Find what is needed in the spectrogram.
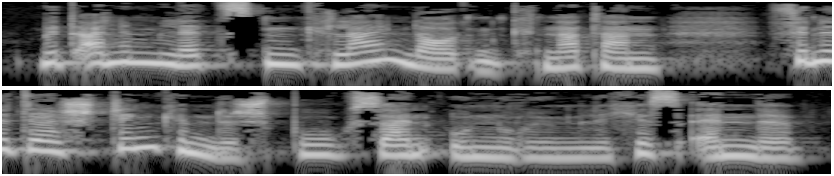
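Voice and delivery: usual speaking voice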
